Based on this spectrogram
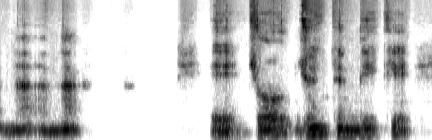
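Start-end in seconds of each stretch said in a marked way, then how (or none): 0.0-0.7 nada, nada lifted much higher in an aching cry. Real, not acted. Preacher to his flock, nothing mattered, crying out nada, nada. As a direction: throw nada, nada up high, almost crying out.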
